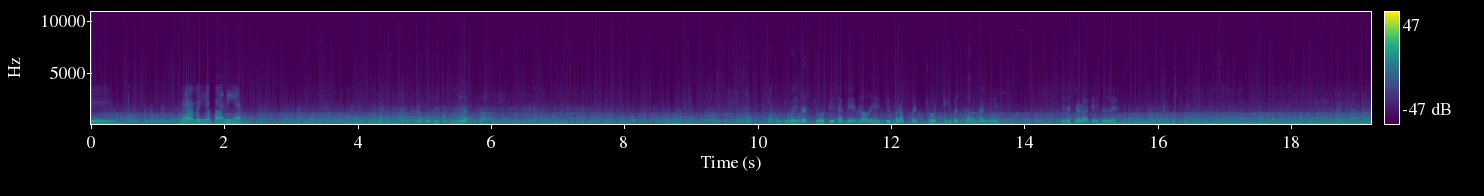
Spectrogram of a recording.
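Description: Tyres crunch over rough gravel.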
